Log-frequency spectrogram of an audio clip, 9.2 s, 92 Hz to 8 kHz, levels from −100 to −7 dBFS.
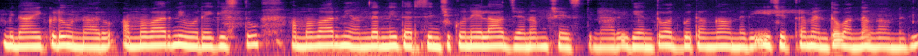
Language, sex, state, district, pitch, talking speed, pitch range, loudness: Telugu, female, Andhra Pradesh, Chittoor, 205 Hz, 120 wpm, 195-215 Hz, -12 LUFS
